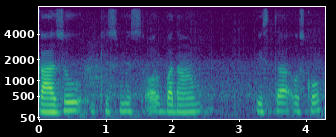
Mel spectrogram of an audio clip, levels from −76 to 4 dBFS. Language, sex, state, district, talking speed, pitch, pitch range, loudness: Hindi, male, Chhattisgarh, Sukma, 95 wpm, 160 Hz, 155-170 Hz, -22 LUFS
